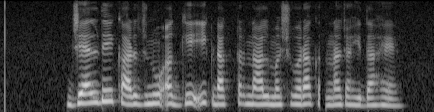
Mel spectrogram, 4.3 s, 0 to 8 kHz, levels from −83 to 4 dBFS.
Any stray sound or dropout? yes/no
yes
